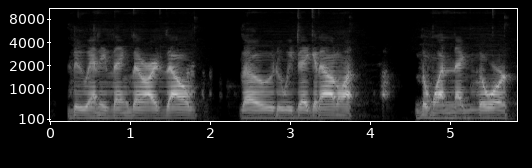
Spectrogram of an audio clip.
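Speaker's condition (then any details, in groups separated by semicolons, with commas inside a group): Total laryngectomy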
